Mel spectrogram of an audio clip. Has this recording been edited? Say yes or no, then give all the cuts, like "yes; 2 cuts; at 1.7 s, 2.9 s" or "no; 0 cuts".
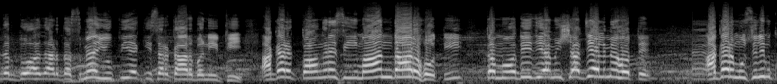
yes; 2 cuts; at 2.5 s, 7.0 s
